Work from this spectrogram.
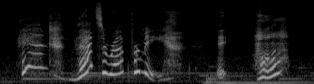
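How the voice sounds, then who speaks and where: Over clear music in the background, a woman uses a squeaky put-on character voice at an extremely high pitch and a moderate pace. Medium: video game.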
